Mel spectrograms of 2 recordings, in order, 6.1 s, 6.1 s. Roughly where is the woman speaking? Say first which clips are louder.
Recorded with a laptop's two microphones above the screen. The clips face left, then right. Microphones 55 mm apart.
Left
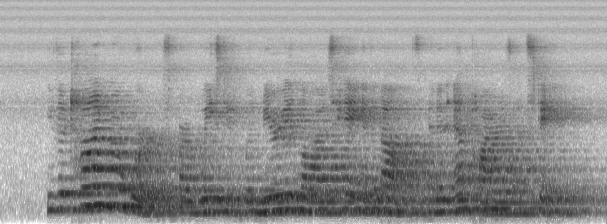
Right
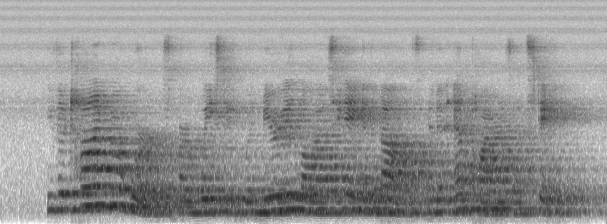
Left 1 dB; centre.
